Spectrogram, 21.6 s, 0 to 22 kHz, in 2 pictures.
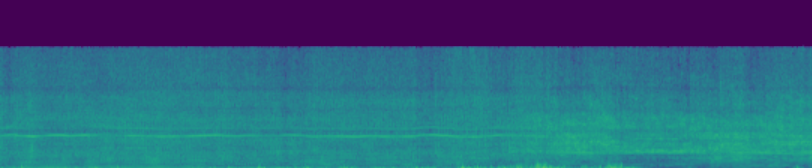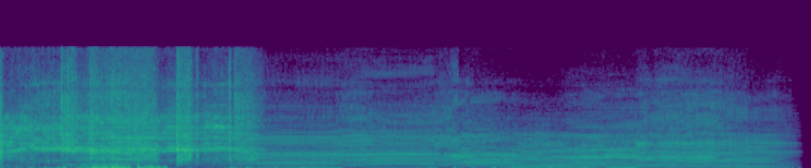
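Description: Cordless Craftsman C3 19.2-volt power tools sanding carved wood. For the first several seconds a drill spins a flap sander with a steady whine. Then a multi-tool sands with a round disc, making rougher scratching bursts, and near the end it switches to a triangular detail sanding pad, giving a quieter, steady buzz.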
